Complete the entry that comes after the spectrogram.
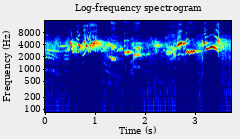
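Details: Energetic oriental magpie-robin song to call other magpie-robins: clear rising and falling whistles and short trilled notes in quick succession over low background hum.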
